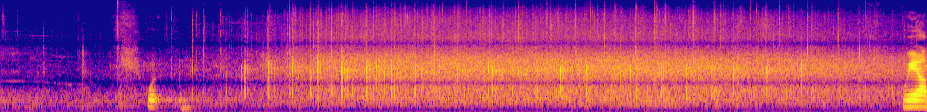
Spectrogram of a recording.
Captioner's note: applause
